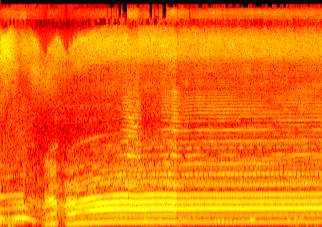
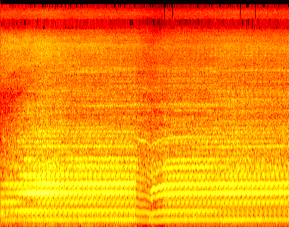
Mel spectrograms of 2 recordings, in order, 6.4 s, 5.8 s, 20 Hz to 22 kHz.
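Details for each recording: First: Stihl FS56 residential string trimmer cutting tall, thick grass: as the string shortens against a fence post, revs climb quickly and hold a clean, steady high whine. Normal full-throttle running with no bogging. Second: Stihl FS56 residential trimmer cutting tall, thick grass: high, steady screaming tone at full revs, briefly dips then climbs back. Over-revving because the trimmer line is cut too short.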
